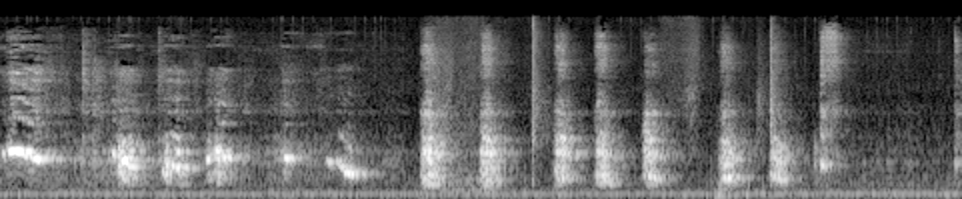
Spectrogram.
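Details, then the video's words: Bear, a Yorkiepoo indoors in a small room, reacting to friendly dog bark and whine sound effects: a few soft whines at first, then a run of sharp, broadband barks repeated roughly every half second to second. "Bear the Yorkiepoo's reaction to "Friendly DOG Bark & Whine Sound Effects""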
